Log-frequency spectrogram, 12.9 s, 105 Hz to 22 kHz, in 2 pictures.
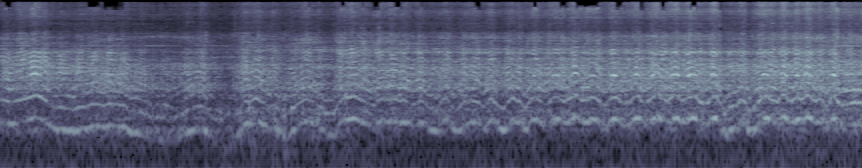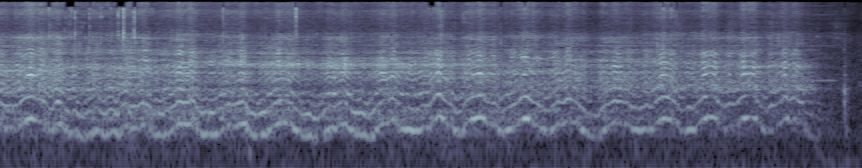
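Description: The electric motors of a Traxxas TRX6 G63 6x6 RC crawler whine and surge as its wheels spin on a muddy bank, a continuous, wavering pitch that rises and falls steadily.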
